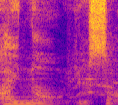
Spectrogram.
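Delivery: raspy, hissing woman's voice with swooping pitch. Reading a horror story aloud, a voice through the wall: raspy hissing woman's voice. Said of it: "a woman's raspy voice hissing".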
